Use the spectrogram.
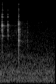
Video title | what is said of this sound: Vertical Mill | If you notice this parallel is moving around freely in here.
